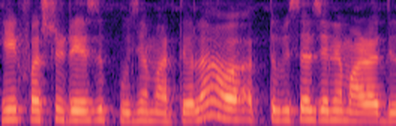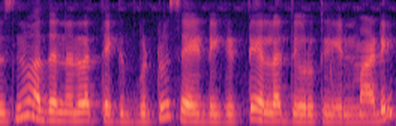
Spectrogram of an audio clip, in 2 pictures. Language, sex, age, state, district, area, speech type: Kannada, female, 30-45, Karnataka, Gulbarga, urban, spontaneous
